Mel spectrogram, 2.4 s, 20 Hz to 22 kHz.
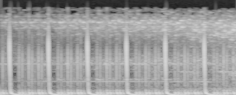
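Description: Electronic dance track at 154 bpm: a steady four-on-the-floor kick drum, about two and a half beats a second, with a rolling bassline pulsing between the kicks.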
